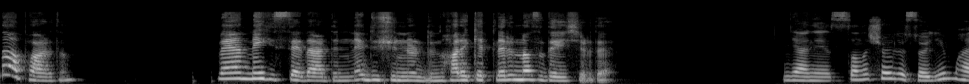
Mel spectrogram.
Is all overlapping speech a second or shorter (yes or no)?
yes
